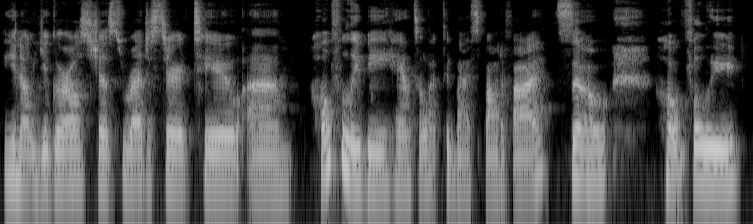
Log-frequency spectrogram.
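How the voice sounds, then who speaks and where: A woman's voice: on the low side, fairly even intonation, a little slow. A young woman hosting a podcast in casual chat, upbeat and slangy. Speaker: podcast host.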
